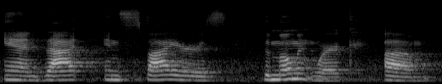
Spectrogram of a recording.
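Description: Slow-talking American woman in an echoey room. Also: mid-range voice, steady tone, bright, forceful tone. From Seattle, United States. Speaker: theater artist, interview guest. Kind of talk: casual explanation. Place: artist's studio. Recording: echoey reverberant room, faint noise.

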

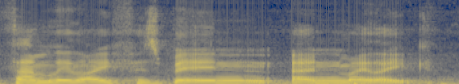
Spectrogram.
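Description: A woman's voice: on the low side, flat delivery, normal speed, gravelly, darkish tone, low-quality recording. A woman from Estonia, a government advisor, talking fluently and candidly on a panel. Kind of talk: panel conversation.

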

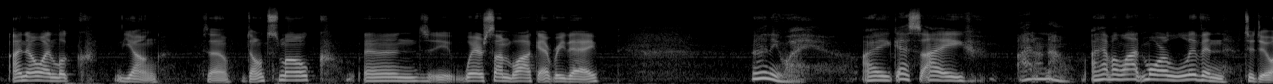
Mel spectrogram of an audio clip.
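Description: Rambling wry woman in her fifties. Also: fairly low pitch. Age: 50s. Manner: rambling, wry, swears freely. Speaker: comedian and show host. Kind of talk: casual monologue.

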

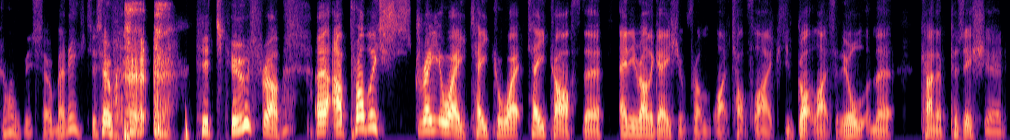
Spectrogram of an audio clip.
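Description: A man's voice: mid-range voice, sing-song, a little slow, no room sound. A middle-aged man, co-hosting a casual chat and rambling through answers with lots of fillers and restarts. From England. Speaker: podcast co-host.

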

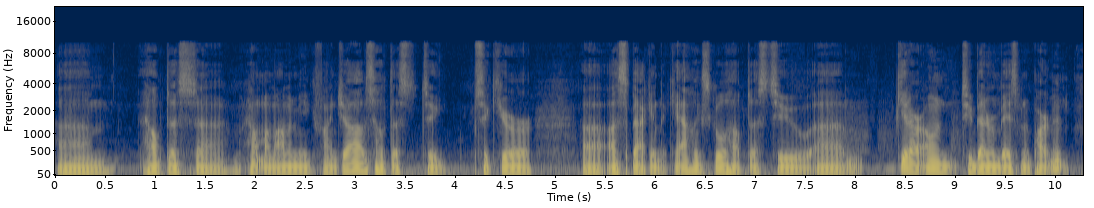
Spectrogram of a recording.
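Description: A man's voice: a bass voice, fairly even intonation, normal speed, vocal fry, warm tone, husky. A middle-aged man from the United States, a political candidate speaking earnestly in a conversational interview, with many fillers and restarts.

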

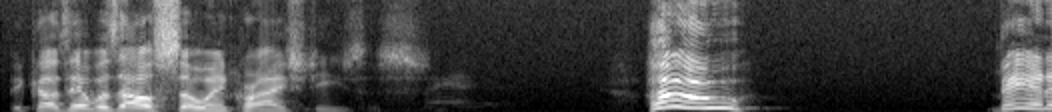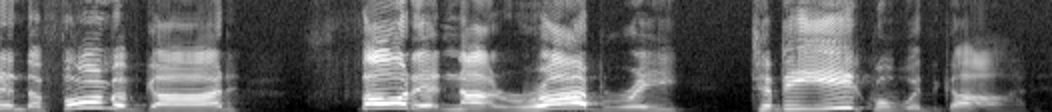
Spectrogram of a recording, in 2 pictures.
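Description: Guy preaching in church, high voice, real bright, gets loud then goes quiet. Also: sing-song, slow, pauses often. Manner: loud, preaching, swings from shouting to quiet asides. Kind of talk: sermon in church service. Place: church sanctuary.

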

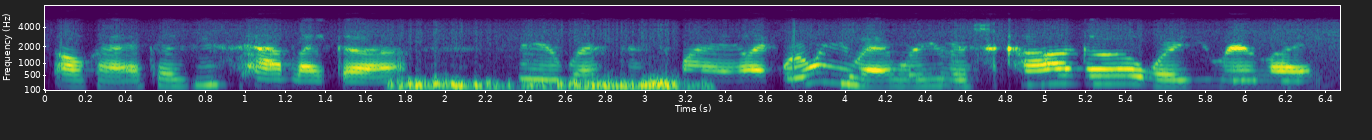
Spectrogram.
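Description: Gravelly-voiced playful interviewer. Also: mid-range voice, expressive, moderate pace, phone-quality sound. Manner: playful, teasing questions, laughs a lot. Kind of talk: casual interview chat.

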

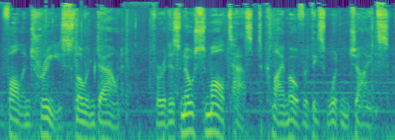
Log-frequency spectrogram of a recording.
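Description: A man narrating a scripted audio drama in a dramatic storytelling manner with deliberate phrasing. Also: low voice. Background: music and sound effects.

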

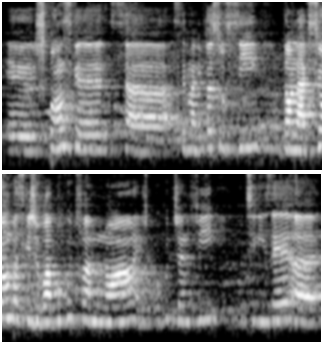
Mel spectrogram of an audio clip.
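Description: A woman speaking as a panelist, giving reflective, spontaneous answers and often searching for words. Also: sits high. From Montreal resident of Afro-Cuban origin. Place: public panel in a hall, through a passed microphone. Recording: echoey reverberant hall, dull sound.

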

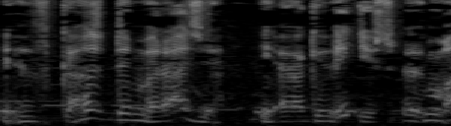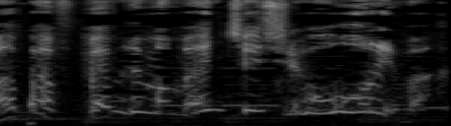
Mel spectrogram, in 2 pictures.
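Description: A fussy old mapmaker from a fantasy radio play, acted by a man, chatters on in a fairly high voice. He speaks very slowly, hesitating, stammering and muttering to himself, with music clearly playing underneath. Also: big pitch swings, exaggerated voice. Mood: chatty, explaining. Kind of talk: fantasy audio drama acting.

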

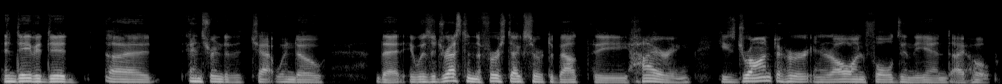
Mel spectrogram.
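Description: A man's voice: medium pitch, moderate pace, dry recording, studio quality. A man moderating a group discussion, relaying written comments to the others. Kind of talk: relaying chat messages to a group.

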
